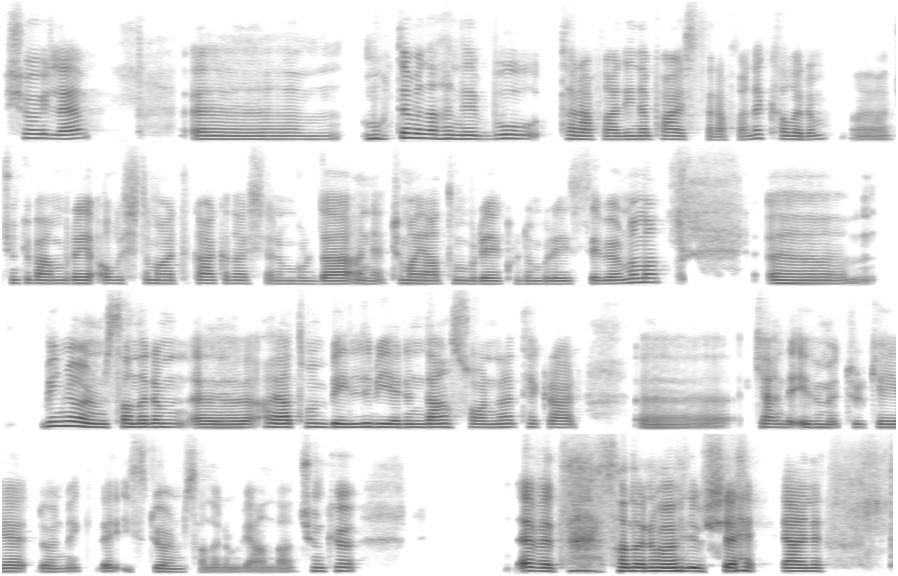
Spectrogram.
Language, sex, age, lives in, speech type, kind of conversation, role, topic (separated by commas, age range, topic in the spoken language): Turkish, female, 25-29, France, conversation, podcast, guest, Bir kararının beklemediğin sonuçlar doğurduğu bir anını anlatır mısın?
